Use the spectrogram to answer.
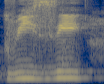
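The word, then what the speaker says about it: Grashey: there is no overlapping this is called greasy gry view or the grass view uh it's g s e y so there are different pronunciations so this is actually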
